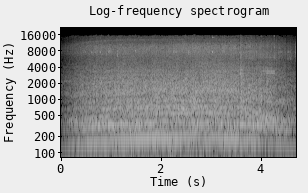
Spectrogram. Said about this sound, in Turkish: Hakkari ve Bitlis gibi kar kalınlığının metreleri bulduğu illerde yol kenarlarında biriken tonlarca kar kamyonlarla şehir dışına taşınıyor.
